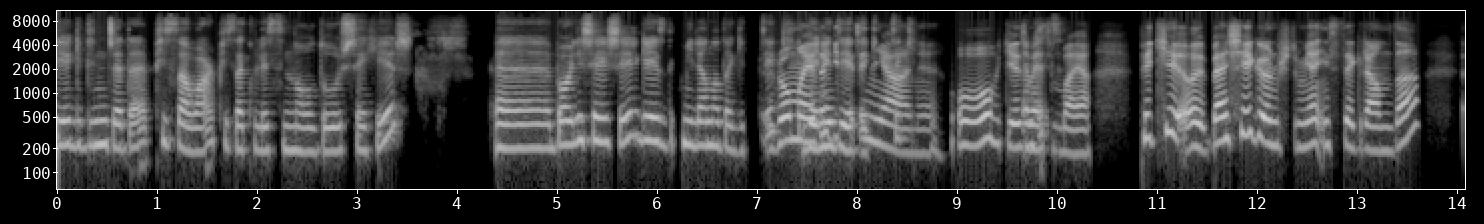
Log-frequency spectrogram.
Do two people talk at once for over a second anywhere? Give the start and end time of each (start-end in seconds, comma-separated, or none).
7.0-8.5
